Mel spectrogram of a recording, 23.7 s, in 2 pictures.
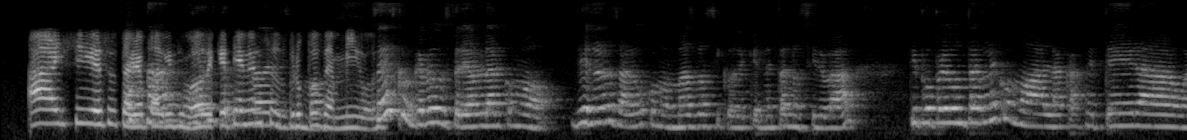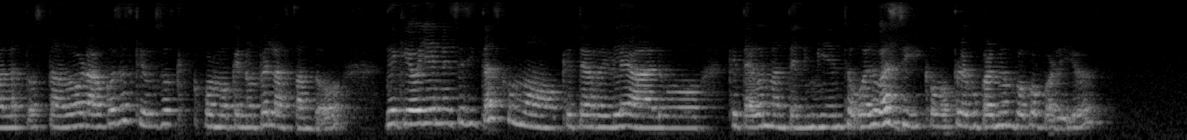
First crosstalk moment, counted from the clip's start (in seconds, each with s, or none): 1.2 s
